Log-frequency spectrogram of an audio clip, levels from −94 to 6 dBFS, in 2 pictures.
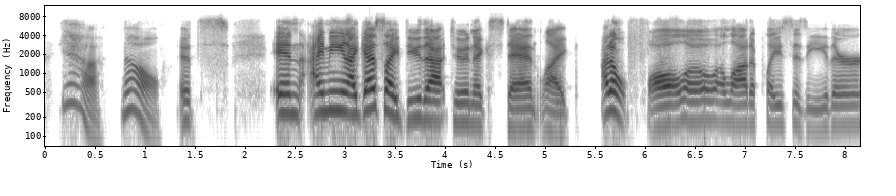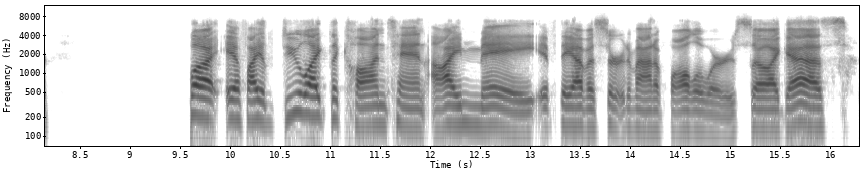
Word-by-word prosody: Yeah. 330 Hz, 0 st, -8 dB, 0.2 s
No, -, -, -6 dB, 0.2 s
it's -, -, -10 dB, 0.5 s
and 235 Hz, -1 st, +5 dB
I 235 Hz, -, +6 dB
mean 260 Hz, -1 st, +6 dB
I 225 Hz, 0 st, +9 dB
guess 275 Hz, +4 st, +7 dB
I 240 Hz, -5 st, +7 dB
do 190 Hz, +1 st, -2 dB
that 180 Hz, -2 st, +6 dB
to 165 Hz, -1 st, -5 dB
an 170 Hz, -1 st, -3 dB
extent, 140 Hz, -2 st, 0 dB
like, -, -, -1 dB, 0.3 s
I -, -, +4 dB
don't -, -, +5 dB
follow 175 Hz, +5 st, 0 dB
a 170 Hz, -, -5 dB
lot 165 Hz, -1 st, 0 dB
of 165 Hz, -, -7 dB
places 155 Hz, -2 st, -9 dB
either 155 Hz, +3 st, -7 dB, 1.4 s
but 205 Hz, -4 st, +3 dB
if 190 Hz, -1 st, -3 dB
I 180 Hz, 0 st, 0 dB, 0.2 s
do 235 Hz, +5 st, -8 dB
like 215 Hz, -2 st, 0 dB
the 195 Hz, -, -8 dB
content 150 Hz, -2 st, -5 dB
I 155 Hz, +3 st, 0 dB
may, 145 Hz, -6 st, -4 dB
if 145 Hz, -, -9 dB
they 150 Hz, -, -4 dB
have 150 Hz, -1 st, 0 dB
a 140 Hz, -, -5 dB
certain 135 Hz, -, -10 dB
amount 130 Hz, -2 st, -3 dB
of -, -, -13 dB
followers, 125 Hz, -3 st, -7 dB
so 135 Hz, -, -6 dB
I 135 Hz, 0 st, 0 dB
guess 145 Hz, 0 st, 0 dB
155 Hz, 160 wpm, -23 LUFS, 140-190 Hz, 1.4 s, I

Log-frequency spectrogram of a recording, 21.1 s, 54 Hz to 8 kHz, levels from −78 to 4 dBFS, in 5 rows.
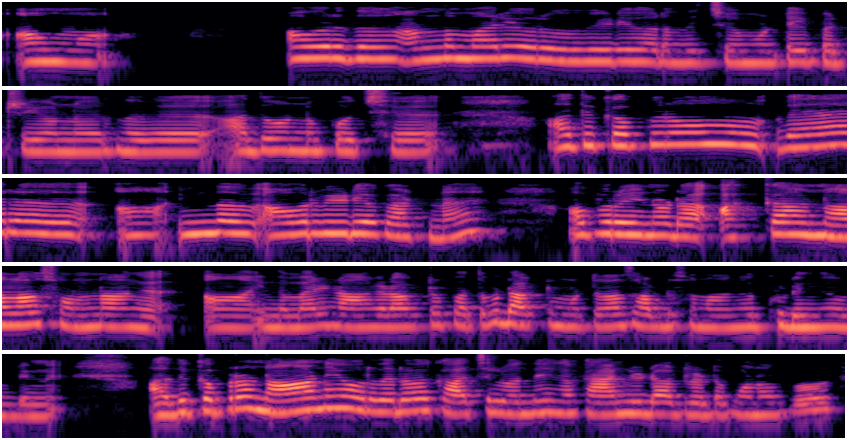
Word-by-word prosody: ஆமா. 230 Hz, -1 st, -2 dB, 1.0 s
அவரது 280 Hz, -1 st, +3 dB, 0.2 s
அந்த 270 Hz, +3 st, 0 dB
மாதிரி 280 Hz, +1 st, 0 dB
ஒரு 260 Hz, -1 st, 0 dB, 0.2 s
வீடியோ 235 Hz, 0 st, -2 dB
இருந்துச்சு. 220 Hz, 0 st, -7 dB
முட்டை 220 Hz, +1 st, -5 dB
பற்றி 210 Hz, 0 st, -5 dB
ஒன்னு 205 Hz, 0 st, -4 dB
இருந்துது. 205 Hz, -1 st, -3 dB, 0.3 s
அது 215 Hz, +1 st, -3 dB
ஒன்னு 215 Hz, -1 st, -3 dB
போச்சு. 205 Hz, -1 st, -3 dB, 0.8 s
அதுக்கப்புறம் 305 Hz, +3 st, +1 dB, 0.4 s
வேற 295 Hz, +4 st, +1 dB, 0.6 s
ஆ -, -, -2 dB, 0.3 s
இந்த 300 Hz, +2 st, +4 dB, 0.3 s
அவர் 290 Hz, +2 st, +2 dB
வீடியோ 295 Hz, -1 st, +4 dB
காட்னன். 250 Hz, +4 st, -3 dB, 0.5 s
அப்புறம் 285 Hz, 0 st, +4 dB
என்னுடைய 265 Hz, -3 st, +2 dB, 0.2 s
அக்கா, 235 Hz, +5 st, 0 dB
அண்ணா 255 Hz, -3 st, +4 dB
எல்லாம் 250 Hz, +1 st, +4 dB
சொன்னாங்க. 215 Hz, -1 st, -1 dB, 0.3 s
ஆங் 205 Hz, 0 st, -2 dB
"இந்த 210 Hz, 0 st, -4 dB
மாதிரி 215 Hz, +2 st, -4 dB
நாங்க 215 Hz, 0 st, 0 dB
டாக்டரா 215 Hz, +2 st, -3 dB
பார்த்தப்போ 235 Hz, +4 st, -4 dB
டாக்டர் 230 Hz, -1 st, -1 dB
முட்ட 220 Hz, 0 st, -10 dB
தான் 225 Hz, +2 st, -2 dB
சாப்ட 220 Hz, 0 st, -3 dB
சொன்னாங்க 210 Hz, 0 st, -5 dB
குடுங்க." 210 Hz, -2 st, 0 dB
அப்படின்னு. 195 Hz, -1 st, -8 dB, 0.5 s
அதுக்கு 250 Hz, +5 st, +2 dB
அப்புறம் 295 Hz, +2 st, +3 dB
நானே 290 Hz, +6 st, +8 dB
ஒரு 270 Hz, -2 st, 0 dB
தடவை 265 Hz, +2 st, +1 dB
காய்ச்சல் 230 Hz, +1 st, +1 dB
வந்து 235 Hz, +2 st, -4 dB
எங்க 235 Hz, -1 st, -5 dB
பேமிலி 230 Hz, +2 st, +2 dB
டாக்டர் 220 Hz, -1 st, -2 dB
கிட்ட 210 Hz, 0 st, -7 dB
போனப்போ 215 Hz, -10 st, -5 dB
235 Hz, 150 wpm, -22 LUFS, 215-275 Hz, 1.0 s, நானே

